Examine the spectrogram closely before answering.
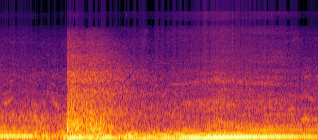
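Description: An engine roars in a sudden hard rev.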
